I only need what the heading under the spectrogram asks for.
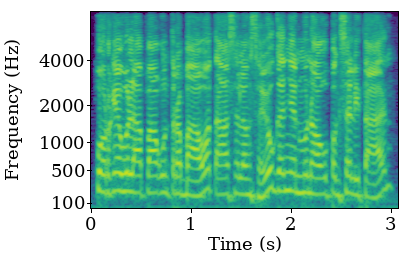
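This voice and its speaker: An actor playing a defiant, resentful younger brother, argumentative and whiny, in a Filipino radio drama. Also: male voice, high voice, steady tone, very fast, pushed and bright, no echo.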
